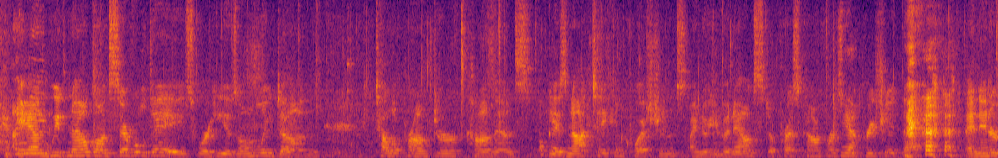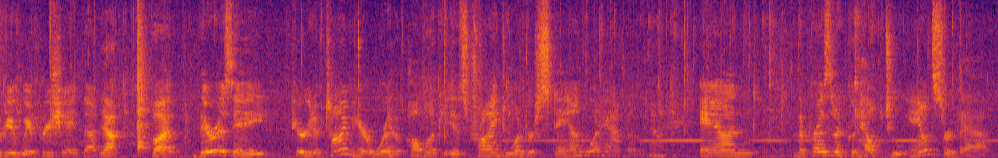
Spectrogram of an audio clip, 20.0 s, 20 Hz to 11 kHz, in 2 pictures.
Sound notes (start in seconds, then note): 9.1 laughs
